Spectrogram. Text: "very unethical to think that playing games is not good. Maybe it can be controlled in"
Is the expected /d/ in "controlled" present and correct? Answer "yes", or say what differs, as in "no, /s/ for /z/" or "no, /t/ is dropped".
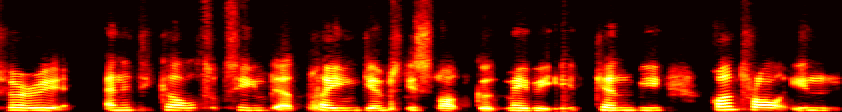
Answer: no, /d/ is dropped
